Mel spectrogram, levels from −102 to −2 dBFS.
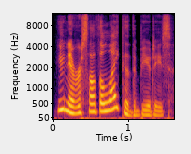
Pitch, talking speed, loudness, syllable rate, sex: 215 Hz, 295 wpm, -17 LUFS, 6.7 syllables/s, female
